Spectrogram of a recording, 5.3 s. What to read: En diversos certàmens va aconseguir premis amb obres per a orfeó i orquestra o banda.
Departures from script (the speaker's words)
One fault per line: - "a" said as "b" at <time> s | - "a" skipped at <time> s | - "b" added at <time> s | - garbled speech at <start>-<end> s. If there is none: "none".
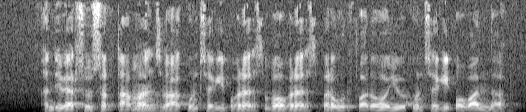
- "premis" said as "obres" at 2.3 s
- "orquestra" said as "aconseguir" at 4.1 s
